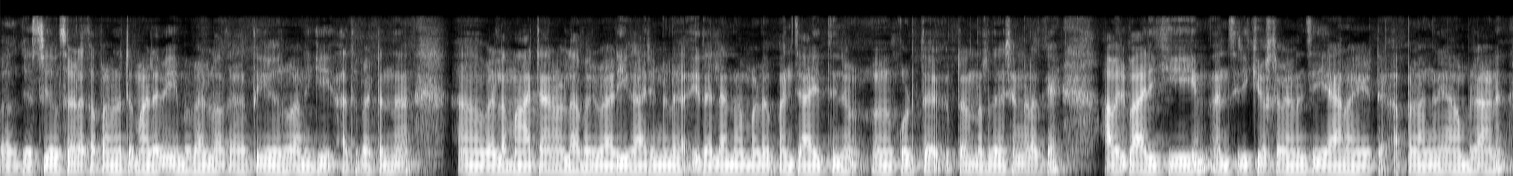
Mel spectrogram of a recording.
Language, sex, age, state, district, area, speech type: Malayalam, male, 18-30, Kerala, Idukki, rural, spontaneous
